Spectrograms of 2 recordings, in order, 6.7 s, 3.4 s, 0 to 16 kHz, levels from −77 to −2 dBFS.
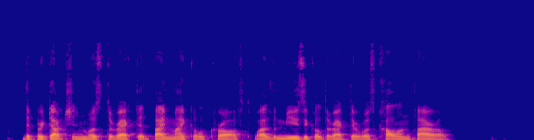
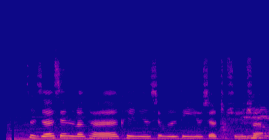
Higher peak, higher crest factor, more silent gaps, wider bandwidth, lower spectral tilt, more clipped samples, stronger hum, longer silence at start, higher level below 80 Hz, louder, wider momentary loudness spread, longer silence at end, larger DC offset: first, -8 dBFS vs -16 dBFS; about the same, 20 dB vs 16 dB; neither; first, 11.5 kHz vs 9.8 kHz; first, -7.5 dB/octave vs -5 dB/octave; neither; neither; first, 0.3 s vs 0.1 s; first, -54 dBFS vs -74 dBFS; first, -26 LUFS vs -32 LUFS; about the same, 6 LU vs 8 LU; first, 1.05 s vs 0 s; neither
